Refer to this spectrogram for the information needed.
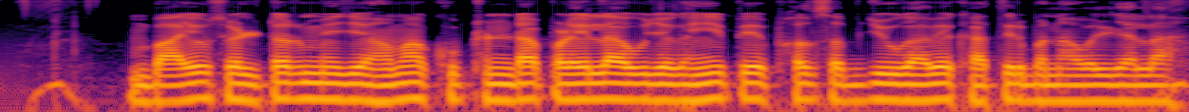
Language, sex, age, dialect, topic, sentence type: Bhojpuri, male, 25-30, Western, agriculture, statement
